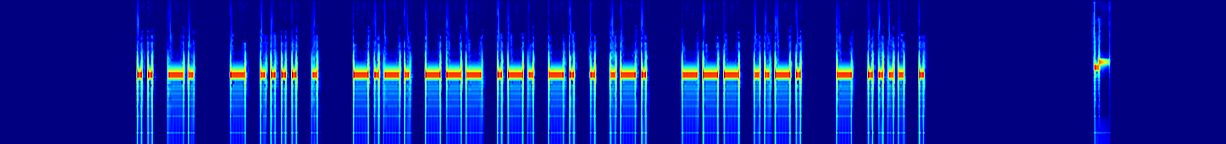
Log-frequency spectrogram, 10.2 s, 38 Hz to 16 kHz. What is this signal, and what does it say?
Morse code, heard as a keyed tone, about 28 wpm, 700 Hz. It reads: IN THE CORNER OF THE
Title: Sets of 5 Words Encore 28wpm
